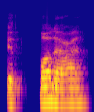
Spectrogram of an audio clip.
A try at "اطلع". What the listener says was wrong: اطلع not اطلع. اطلع الغيب. We have two ta here and we merged them together.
